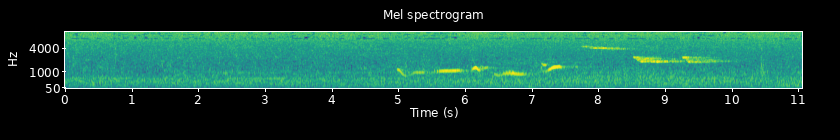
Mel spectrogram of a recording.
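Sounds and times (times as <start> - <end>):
background hiss: 0.0 - 11.0
bird whistled calls: 5.0 - 10.0.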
